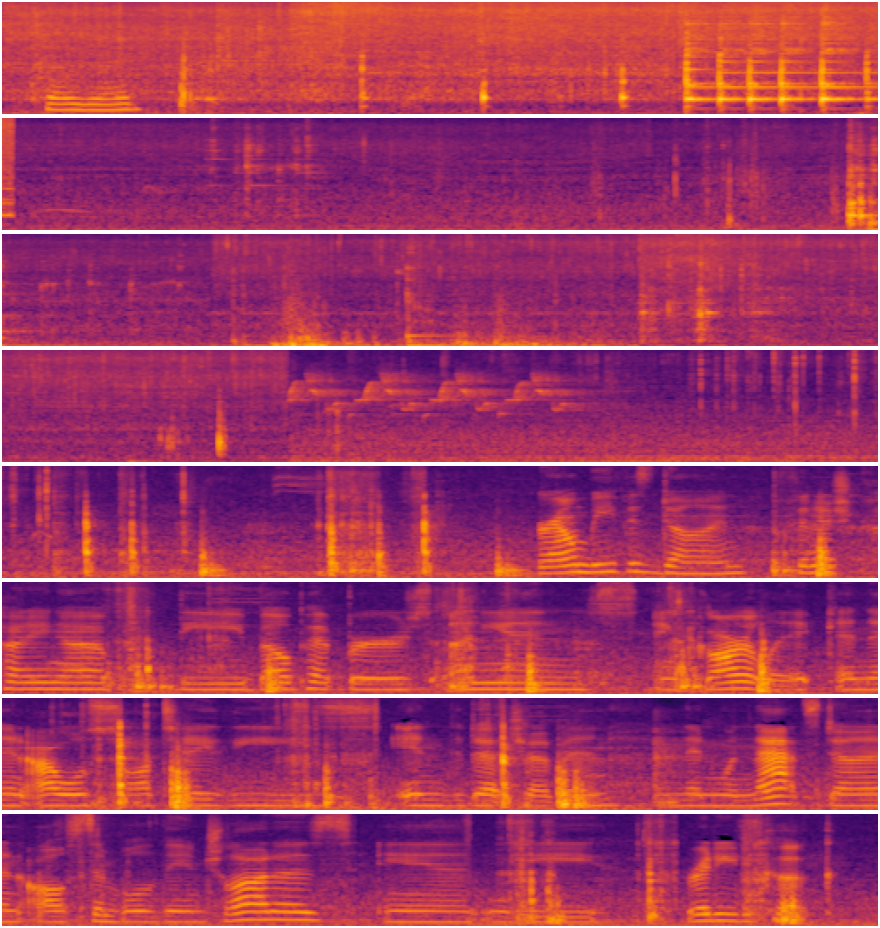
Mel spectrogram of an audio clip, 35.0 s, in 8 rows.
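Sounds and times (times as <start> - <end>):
meat sizzling in a pan: 0.0 - 4.5, 9.6 - 14.6.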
